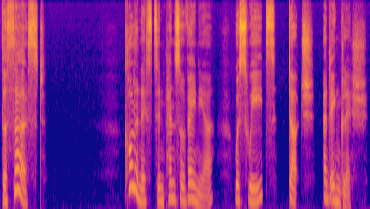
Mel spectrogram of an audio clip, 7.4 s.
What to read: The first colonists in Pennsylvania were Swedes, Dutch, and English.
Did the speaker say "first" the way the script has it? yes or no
no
